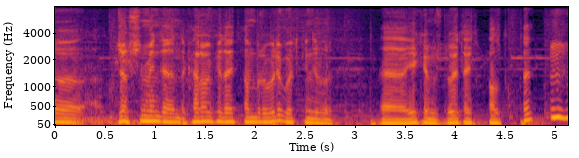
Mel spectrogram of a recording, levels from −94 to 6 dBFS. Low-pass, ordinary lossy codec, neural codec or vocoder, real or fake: none; none; none; real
